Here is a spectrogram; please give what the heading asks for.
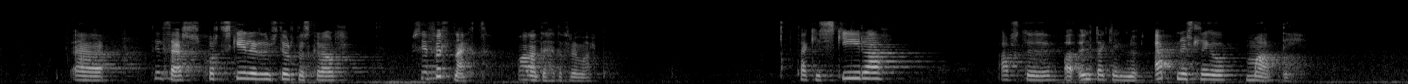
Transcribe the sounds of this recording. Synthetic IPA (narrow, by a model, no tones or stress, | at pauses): t̪ʰɪlθɛskʰvɔr̥t̪scɪːlɪɾðʏmst̪jowɾt̪naskɾawɾ̥sjɛfʏt̪l̥t̪najxt̪vaːnant̪ɪθɛht̪afɾɪːmaɾ̥pn | t̪ʰaːcɪsciːɾa | afst̪ʏːðʏaðʏnt̪acejknʏɛpnɪst̪lɛɣʏmaːt̪ɪ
